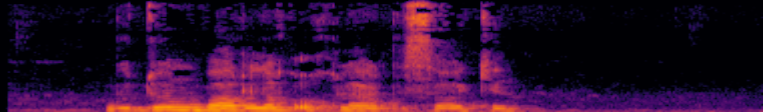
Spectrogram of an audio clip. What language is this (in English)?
Uzbek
